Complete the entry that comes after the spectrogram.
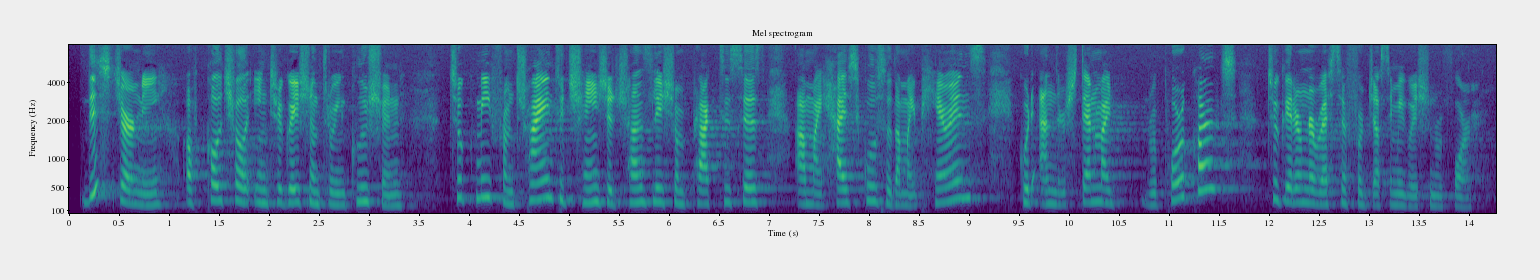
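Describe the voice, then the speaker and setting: A woman with a high pitch at a moderate pace, in a Spanish accent. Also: ordinary pitch variation. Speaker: graduate student speaker, nonprofit executive. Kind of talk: commencement speech. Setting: graduation ceremony with audience.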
